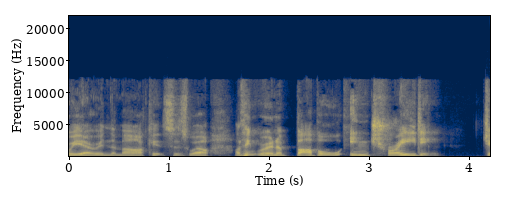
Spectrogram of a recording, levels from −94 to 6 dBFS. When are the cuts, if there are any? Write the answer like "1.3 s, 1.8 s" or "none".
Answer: none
